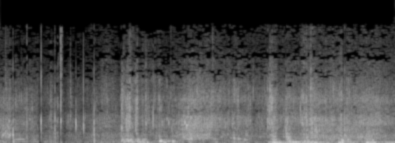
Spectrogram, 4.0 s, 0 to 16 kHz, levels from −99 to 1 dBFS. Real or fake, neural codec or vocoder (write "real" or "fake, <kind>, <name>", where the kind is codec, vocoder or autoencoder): real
